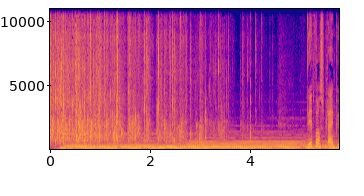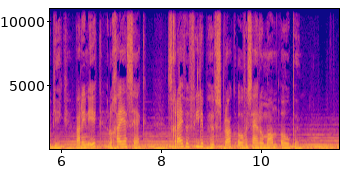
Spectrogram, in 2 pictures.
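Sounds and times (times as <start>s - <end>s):
warm audience applause: 0.0s - 4.5s
speech: 0.2s - 0.8s, 5.2s - 10.9s.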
